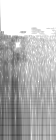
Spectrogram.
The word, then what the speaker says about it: Qatar: I always wonder, Qatar, is that how you pronounce Qatar. – It? You Qatar? – Yeah. – Why'd they spell it that way? C-U-T-T-E-R instead of Q.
